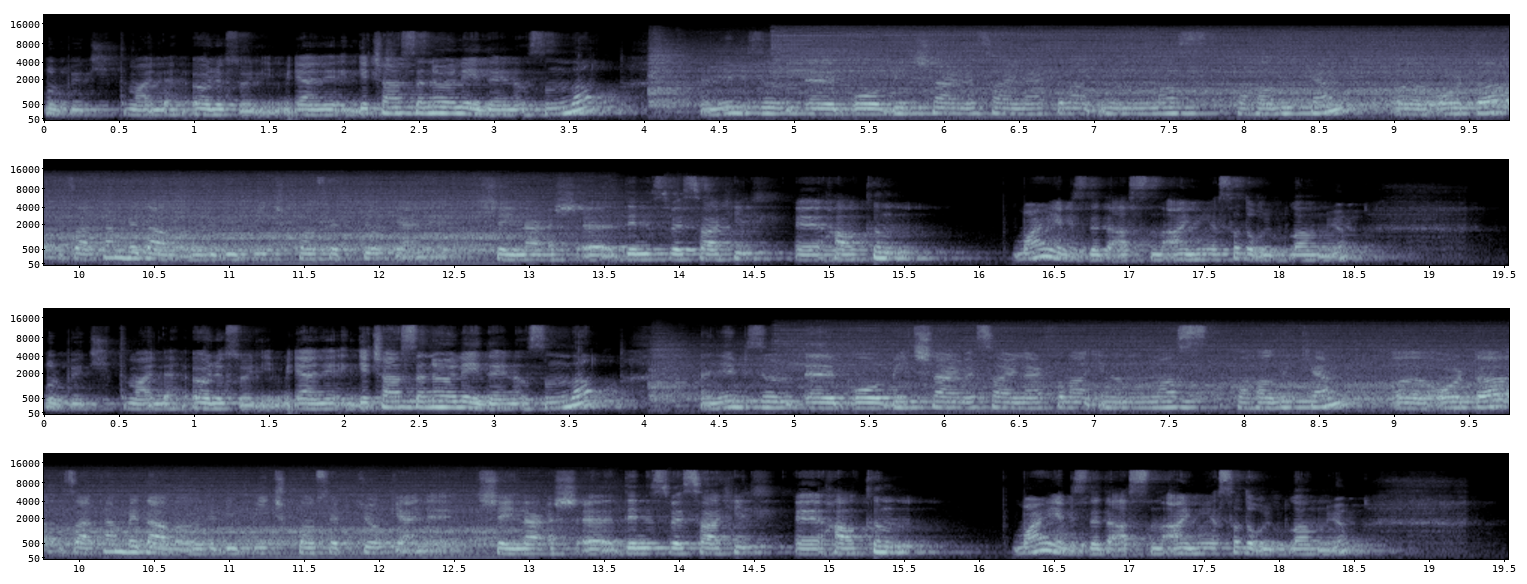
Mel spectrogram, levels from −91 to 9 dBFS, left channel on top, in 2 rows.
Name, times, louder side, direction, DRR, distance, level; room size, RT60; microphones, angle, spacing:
voice 1, 0.0-8.7 9.0-15.6 16.2-19.3, right 1 dB, 25° right, 3 dB, 3.0 m, -28 dB
sound 1, 4.0-14.2, left 2 dB, 85° left, 7.6 m, -36 dB
30.0 x 17.0 x 8.9 m, 0.87 s
head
